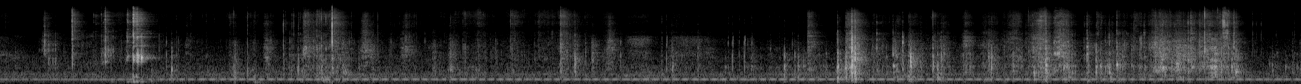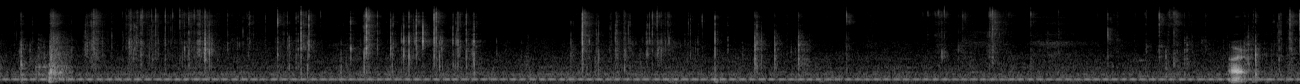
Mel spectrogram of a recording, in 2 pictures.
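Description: Trading-card packaging being handled and torn open: plastic wrapping and foil packs crinkling and tearing in scattered clicks, with a denser stretch of crinkling in the middle, over a steady low hum.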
